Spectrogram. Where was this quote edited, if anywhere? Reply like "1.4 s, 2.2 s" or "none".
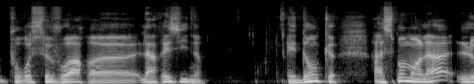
none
